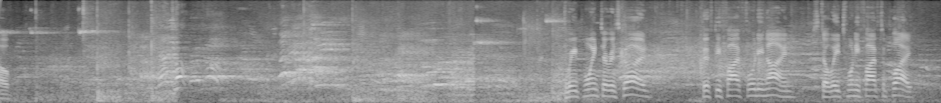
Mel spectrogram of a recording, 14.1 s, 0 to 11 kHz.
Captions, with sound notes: (crowd chattering) Three pointer is good. 55-49, still 8:25 to play.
